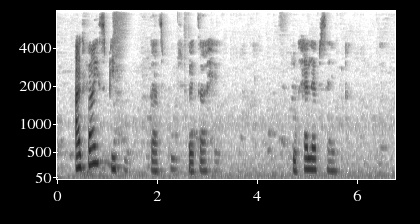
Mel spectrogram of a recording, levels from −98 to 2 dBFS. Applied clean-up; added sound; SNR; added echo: classical method log-MMSE.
